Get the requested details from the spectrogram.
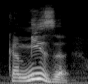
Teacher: olha a tonicidade na penúltima sílaba, é uma palavra paroxítona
